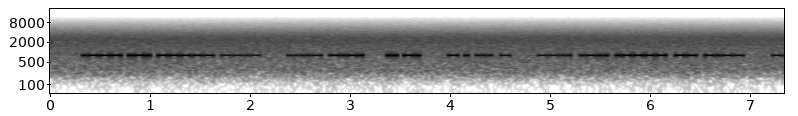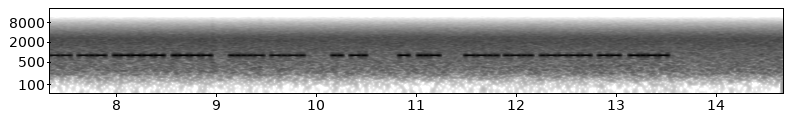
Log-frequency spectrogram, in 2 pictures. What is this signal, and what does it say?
Morse code, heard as a keyed tone, hand-sent with a paddle, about 40 wpm, 800 Hz, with radio static and fading. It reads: JR0Q 4C IN TEST ZL1MY OK1J 4C IN TU ZL1MY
